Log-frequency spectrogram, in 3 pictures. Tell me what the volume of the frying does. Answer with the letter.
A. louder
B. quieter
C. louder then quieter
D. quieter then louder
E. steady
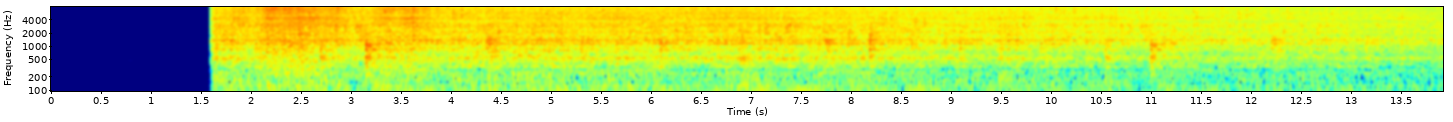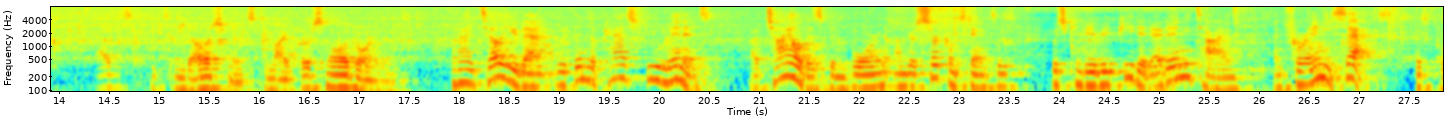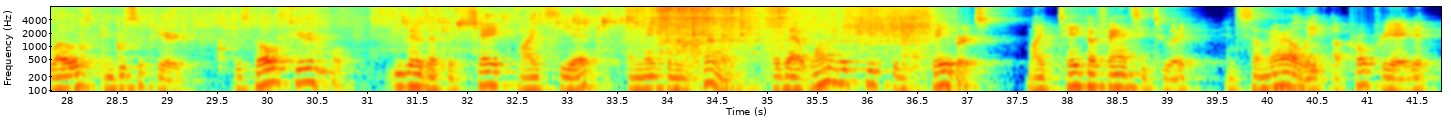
D.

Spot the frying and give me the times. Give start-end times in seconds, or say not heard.
1.6-36.6.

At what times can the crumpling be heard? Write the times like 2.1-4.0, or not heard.
1.8-3.8, 22.2-23.2, 33.5-35.2.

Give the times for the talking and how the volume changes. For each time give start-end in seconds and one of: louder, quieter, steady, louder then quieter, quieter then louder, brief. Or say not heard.
14.3-41.6 steady.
